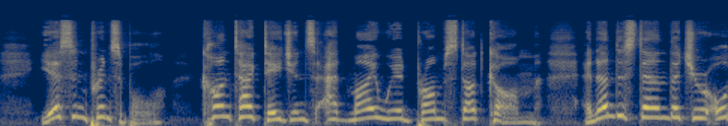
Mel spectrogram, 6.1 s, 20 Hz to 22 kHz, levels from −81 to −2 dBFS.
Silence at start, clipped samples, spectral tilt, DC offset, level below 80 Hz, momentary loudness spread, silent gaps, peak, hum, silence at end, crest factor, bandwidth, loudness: 0.05 s; under 0.1%; -4 dB/octave; under 0.1%; -40 dBFS; 14 LU; none; -6 dBFS; none; 0 s; 18 dB; 12 kHz; -24 LUFS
